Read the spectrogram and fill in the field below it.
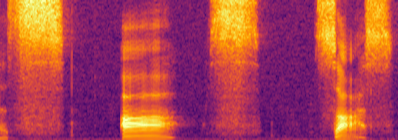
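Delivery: "s-, ah, s-" then "sauce"; sounded out sauce. Shown as a demonstration. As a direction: segment "sauce", stress the ah. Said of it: "I can hear it as I say it".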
